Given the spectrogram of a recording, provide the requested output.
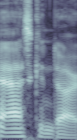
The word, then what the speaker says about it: Iskandar: sounds good alright so Nina make sure I pronounced your name correctly it's Nina asking door is that correct ask and I okay yeah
